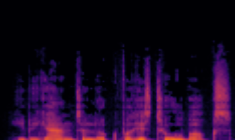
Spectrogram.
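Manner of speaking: usual speaking voice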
